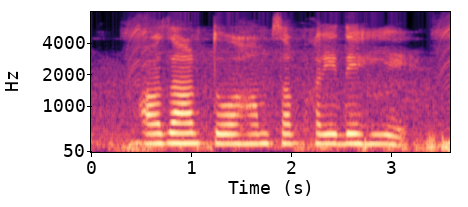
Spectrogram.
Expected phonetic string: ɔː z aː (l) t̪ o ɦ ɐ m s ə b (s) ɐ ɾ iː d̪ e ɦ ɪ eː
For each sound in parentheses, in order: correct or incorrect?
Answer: incorrect, incorrect

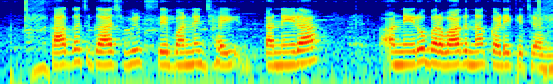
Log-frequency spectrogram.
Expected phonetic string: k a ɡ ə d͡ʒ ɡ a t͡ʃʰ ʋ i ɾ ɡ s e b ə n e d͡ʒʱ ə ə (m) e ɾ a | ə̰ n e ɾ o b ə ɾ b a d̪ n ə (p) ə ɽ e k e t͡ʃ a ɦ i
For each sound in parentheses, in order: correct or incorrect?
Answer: incorrect, incorrect

